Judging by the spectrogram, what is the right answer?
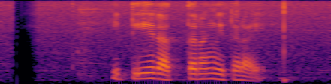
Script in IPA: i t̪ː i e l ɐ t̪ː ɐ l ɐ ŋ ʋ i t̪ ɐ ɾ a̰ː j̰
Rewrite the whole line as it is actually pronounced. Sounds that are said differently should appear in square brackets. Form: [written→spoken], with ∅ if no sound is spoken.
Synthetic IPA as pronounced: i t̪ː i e [l→ɾ] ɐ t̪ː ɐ [l→ɾ] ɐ ŋ ʋ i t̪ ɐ ɾ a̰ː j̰

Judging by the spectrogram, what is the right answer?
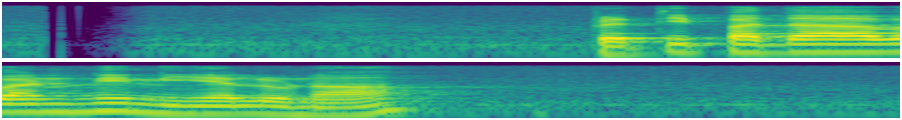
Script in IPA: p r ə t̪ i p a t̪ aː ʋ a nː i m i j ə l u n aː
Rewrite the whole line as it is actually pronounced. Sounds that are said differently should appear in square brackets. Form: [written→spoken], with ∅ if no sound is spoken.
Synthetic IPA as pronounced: p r ə t̪ i p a [t̪→d̪] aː ʋ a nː i [m→n] i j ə l u n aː

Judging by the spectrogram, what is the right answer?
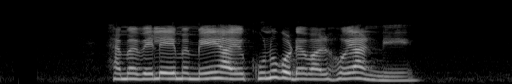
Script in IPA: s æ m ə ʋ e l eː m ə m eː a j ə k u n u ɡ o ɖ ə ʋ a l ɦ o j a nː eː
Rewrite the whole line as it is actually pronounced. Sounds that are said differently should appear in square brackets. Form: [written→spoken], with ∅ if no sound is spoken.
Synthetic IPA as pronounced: [s→h] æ m ə ʋ e l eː m ə m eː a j ə k u n u ɡ o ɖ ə ʋ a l ɦ o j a nː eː

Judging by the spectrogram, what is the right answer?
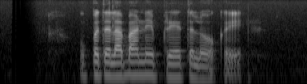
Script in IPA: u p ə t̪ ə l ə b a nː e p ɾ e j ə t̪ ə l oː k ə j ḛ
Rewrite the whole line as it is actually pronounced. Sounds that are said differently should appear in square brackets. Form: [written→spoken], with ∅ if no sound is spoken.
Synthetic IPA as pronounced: u p ə t̪ ə l [ə→a] b a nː e p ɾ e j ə t̪ ə l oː k ə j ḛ

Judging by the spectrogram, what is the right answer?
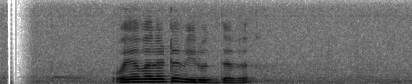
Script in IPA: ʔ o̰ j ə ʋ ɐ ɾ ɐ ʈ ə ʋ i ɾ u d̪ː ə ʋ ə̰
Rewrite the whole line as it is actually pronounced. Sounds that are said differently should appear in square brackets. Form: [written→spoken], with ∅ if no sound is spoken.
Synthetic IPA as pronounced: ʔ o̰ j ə ʋ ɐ [ɾ→l] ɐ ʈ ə ʋ i ɾ u d̪ː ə ʋ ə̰

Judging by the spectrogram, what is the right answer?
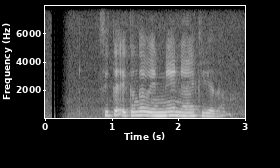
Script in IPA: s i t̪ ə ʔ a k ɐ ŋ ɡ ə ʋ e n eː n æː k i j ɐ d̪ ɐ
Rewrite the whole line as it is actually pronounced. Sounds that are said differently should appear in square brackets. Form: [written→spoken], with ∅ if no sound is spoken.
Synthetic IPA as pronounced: s i t̪ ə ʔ [a→e] k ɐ ŋ ɡ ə ʋ e [n→nː] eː n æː k i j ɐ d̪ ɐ

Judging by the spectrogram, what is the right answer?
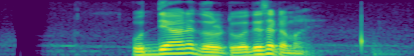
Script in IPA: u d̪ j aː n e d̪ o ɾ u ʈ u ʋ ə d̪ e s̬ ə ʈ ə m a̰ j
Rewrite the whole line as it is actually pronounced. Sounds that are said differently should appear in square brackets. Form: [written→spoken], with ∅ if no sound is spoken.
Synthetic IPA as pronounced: u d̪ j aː n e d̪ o ɾ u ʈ u ʋ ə d̪ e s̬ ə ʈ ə m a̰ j

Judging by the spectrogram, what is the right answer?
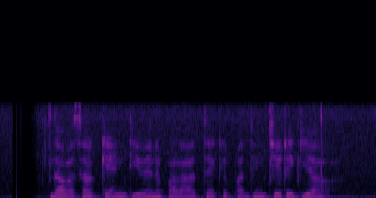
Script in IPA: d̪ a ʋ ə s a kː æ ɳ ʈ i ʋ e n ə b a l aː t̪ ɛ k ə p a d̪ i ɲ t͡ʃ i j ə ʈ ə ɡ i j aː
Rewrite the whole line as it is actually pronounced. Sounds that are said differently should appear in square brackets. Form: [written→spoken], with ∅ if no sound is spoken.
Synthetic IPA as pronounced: d̪ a ʋ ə s a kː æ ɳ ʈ i ʋ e n ə [b→p] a l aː t̪ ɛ k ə p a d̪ i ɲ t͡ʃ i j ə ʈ ə ɡ i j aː

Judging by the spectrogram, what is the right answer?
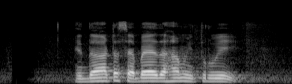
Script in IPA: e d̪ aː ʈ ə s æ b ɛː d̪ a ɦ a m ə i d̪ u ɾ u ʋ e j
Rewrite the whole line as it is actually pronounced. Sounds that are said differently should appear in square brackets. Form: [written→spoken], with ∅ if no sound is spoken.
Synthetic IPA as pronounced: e d̪ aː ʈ ə s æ b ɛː d̪ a ɦ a m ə i [d̪→t̪] u ɾ u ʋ e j

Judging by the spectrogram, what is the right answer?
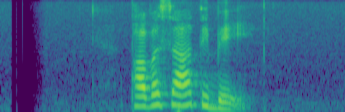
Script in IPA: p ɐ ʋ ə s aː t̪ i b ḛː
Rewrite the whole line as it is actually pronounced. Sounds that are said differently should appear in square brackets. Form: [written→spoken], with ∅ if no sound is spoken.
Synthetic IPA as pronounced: p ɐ ʋ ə s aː t̪ i b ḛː

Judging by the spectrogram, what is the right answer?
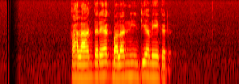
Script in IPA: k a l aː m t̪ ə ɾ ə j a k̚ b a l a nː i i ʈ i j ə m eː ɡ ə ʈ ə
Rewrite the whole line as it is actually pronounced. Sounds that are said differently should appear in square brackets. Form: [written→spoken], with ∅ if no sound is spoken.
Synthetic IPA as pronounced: k a l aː [m→n] t̪ ə ɾ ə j a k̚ b a l a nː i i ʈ i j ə m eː [ɡ→k] ə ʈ ə

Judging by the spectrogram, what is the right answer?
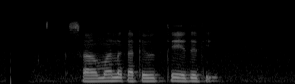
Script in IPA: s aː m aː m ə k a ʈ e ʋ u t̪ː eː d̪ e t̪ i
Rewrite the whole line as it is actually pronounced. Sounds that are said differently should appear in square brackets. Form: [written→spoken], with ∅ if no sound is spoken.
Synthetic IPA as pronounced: s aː m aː [m→n] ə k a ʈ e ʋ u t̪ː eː d̪ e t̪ i

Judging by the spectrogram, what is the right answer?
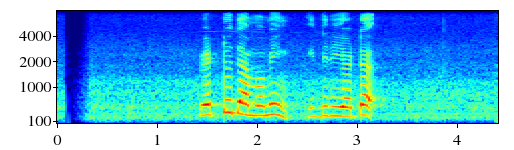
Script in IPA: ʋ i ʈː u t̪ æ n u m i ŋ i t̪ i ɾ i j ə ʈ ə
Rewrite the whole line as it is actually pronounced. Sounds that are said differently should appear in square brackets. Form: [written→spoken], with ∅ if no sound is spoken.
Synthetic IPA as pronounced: ʋ [i→e] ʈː u [t̪→d̪] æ [n→m] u m i ŋ i [t̪→d̪] i ɾ i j ə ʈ ə

